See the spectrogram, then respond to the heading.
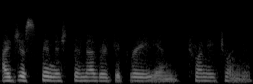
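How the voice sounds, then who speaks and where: A woman speaks at a fairly low pitch in an American accent. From Minnesota, US Upper Midwest. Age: 70s. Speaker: potter and former professor. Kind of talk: workshop presentation. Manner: conversational.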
